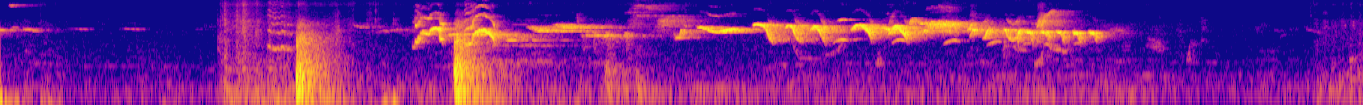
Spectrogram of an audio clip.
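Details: Orange-headed thrush kept in an aviary sings a long, fast, rattling run of repeated high warbled notes after two loud knocking sounds, then falls silent.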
